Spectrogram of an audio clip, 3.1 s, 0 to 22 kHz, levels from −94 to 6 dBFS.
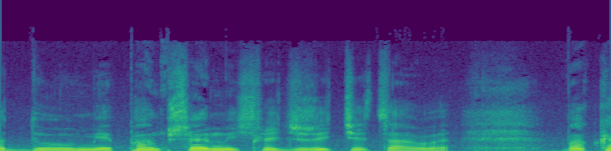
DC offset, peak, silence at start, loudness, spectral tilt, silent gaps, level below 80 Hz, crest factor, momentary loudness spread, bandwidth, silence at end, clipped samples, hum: under 0.1%; 0 dBFS; 0 s; -15 LUFS; -6 dB/octave; none; -36 dBFS; 14 dB; 11 LU; 14.5 kHz; 0 s; under 0.1%; none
